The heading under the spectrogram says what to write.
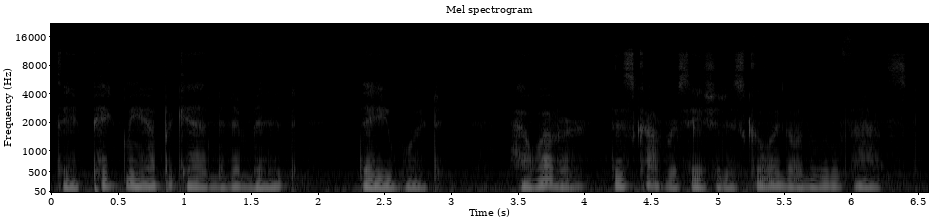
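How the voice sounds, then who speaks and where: A woman's voice: very deep voice, fairly even intonation, moderate pace, gravelly, mellow, a little hiss or hum. A woman whispering a storybook reading, voicing a proud, argumentative egg-shaped man on a wall. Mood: haughty.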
